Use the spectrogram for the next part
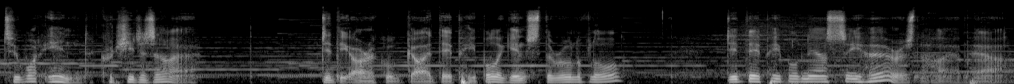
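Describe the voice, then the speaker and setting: A man with a very low voice presents like a theatrical radio host. His scripted delivery has the shape of storytelling, and music plays clearly behind him. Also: lively intonation, unhurried. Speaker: radio program host and narrator.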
